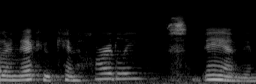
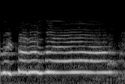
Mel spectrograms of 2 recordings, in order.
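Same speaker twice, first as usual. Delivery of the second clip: much higher, louder, slow wail; sobbing; 10 dB louder, slower than usual. Real, not acted. Mother sobbing to son Nick about the haircut, wailing. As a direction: wail it through tears. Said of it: "I'm still in tears".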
